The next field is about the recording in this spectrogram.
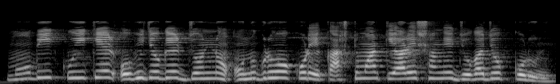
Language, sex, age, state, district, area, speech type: Bengali, female, 30-45, West Bengal, Paschim Bardhaman, rural, read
